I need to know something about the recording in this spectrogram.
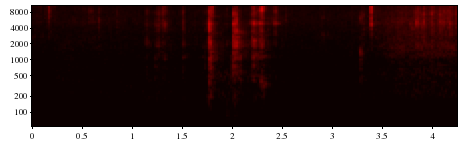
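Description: Faint, scattered light clicks of small toy cars knocking against each other as a child handles them, a few sharp ones clustered in the middle.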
